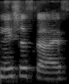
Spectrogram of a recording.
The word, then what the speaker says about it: Nisha Sykes: your name is that the best way to pronounce it no it's just Nicha SK yep that's awesome cool cool cool um for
